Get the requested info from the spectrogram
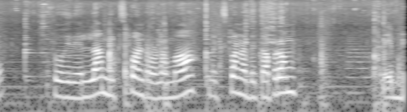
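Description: A steel ladle stirring and scraping spiced vegetables in an aluminium pressure cooker, with sizzling from the hot pan and a few short metallic clicks. A woman's voice talks over most of it.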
